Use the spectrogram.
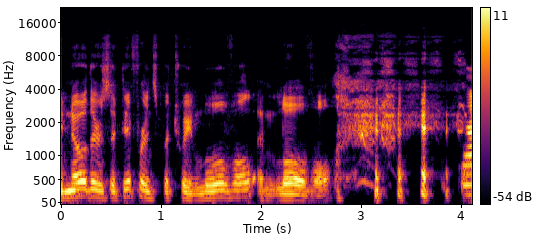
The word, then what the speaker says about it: Louisville: How do you pronounce L O UI V I L E? It's Louisville.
